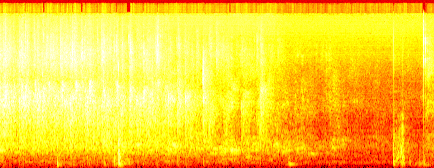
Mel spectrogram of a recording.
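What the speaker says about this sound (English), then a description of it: "Give Rich a big round of applause." Wedding guests applaud at a reception at Mulino's in Eastchester, New York: a full burst of clapping that gradually thins and fades over several seconds, leaving scattered low thumps and room noise before a couple of final claps.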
